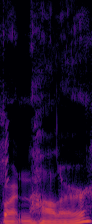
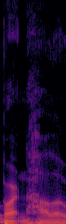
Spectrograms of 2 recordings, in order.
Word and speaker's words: Barton Hollow: Alabama state line and it is properly pronounced Barton holler holler um if you said Barton Hollow back where I'm from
